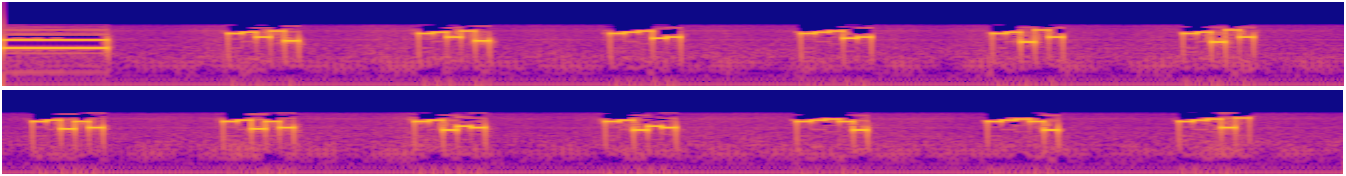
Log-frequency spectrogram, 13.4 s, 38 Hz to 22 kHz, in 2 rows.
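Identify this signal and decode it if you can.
Five-tone selective call (ZVEI), heard as quick runs of five tones, tones of about 70 ms. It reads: 89502 89502 89045 89045 89115 89115 89283 89283 89143 89143 89081 89081 89033
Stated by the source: ZVEI five-tone selective call, code 89160, received by SDR, Feuerwehr Orlamünde.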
